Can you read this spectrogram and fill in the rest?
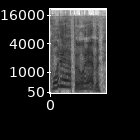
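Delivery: mock-startled coaches wanting an explanation; puzzled questioning. Coaches asking the laughing players.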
